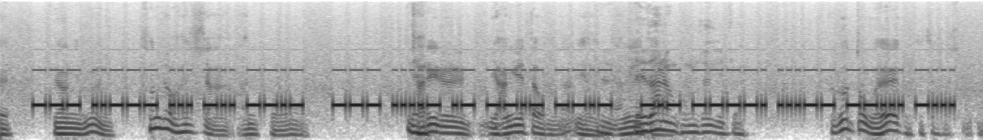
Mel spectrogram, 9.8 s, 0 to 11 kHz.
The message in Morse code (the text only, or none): O2SDQ O4AQQ K937B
